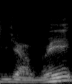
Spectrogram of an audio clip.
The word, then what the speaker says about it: Yahvé: El nombre del Padre es Yahvé o Yahweh. Solamente esa pequeña diferencia entre pronunciar la wow como U o como V, ambas, de ambas maneras se puede hacer.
